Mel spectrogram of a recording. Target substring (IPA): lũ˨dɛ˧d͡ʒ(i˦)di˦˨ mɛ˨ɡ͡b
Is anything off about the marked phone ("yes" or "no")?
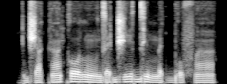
no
